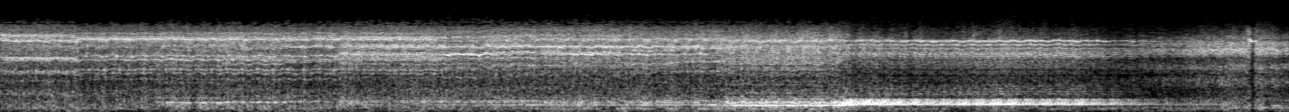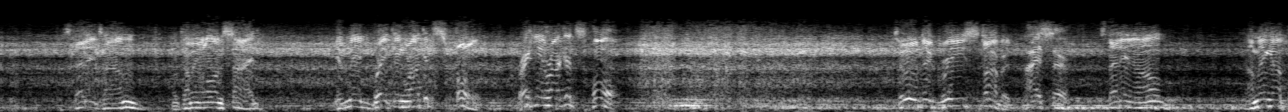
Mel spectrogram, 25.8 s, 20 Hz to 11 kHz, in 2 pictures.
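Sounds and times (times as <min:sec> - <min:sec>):
jet boat engine roaring as it blasts off: 0:00.0 - 0:25.7
speech: 0:16.3 - 0:19.9, 0:21.9 - 0:24.7, 0:25.4 - 0:25.7.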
